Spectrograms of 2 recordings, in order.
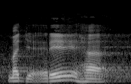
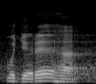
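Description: First: The first syllable has an a vowel. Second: The first syllable has a u vowel. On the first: This is another reading tradition. "يفتح الميم مع إمالة كسرة الراء" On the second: This is one reading tradition. "هم يقرؤون بضم الميم"

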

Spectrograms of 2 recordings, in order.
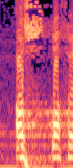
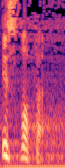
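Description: First: It begins with the question hamza, as a question. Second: It begins with the connecting hamza, as a statement. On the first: Something is being asked about. "اذا دخلنا عليه همزة استفهام فاننا ايش؟ نسقط همزة الوصل" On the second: Something is being reported as fact. "هذا خبري، اخبار"

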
